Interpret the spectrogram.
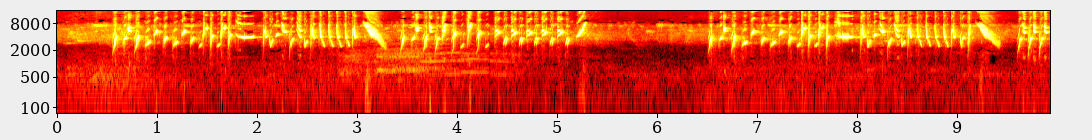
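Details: Goldfinch song for tutoring chicks, in named styles such as tiwawati and mandolin. Fast tinkling twitters and dense buzzy trills run for five seconds, break briefly, then resume just as quickly; a faint low hum is heard mid-phrase.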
